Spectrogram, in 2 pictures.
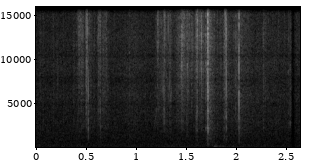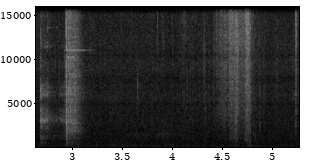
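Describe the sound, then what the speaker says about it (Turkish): Scissors snip through yarn during hand needlework, a few faint, crisp cuts spread over a quiet room background. "Şimdi ipi kesiyorum."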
